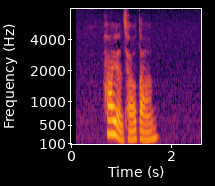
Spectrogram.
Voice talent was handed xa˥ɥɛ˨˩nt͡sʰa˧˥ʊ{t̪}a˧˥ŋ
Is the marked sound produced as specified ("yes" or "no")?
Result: yes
